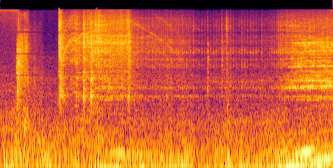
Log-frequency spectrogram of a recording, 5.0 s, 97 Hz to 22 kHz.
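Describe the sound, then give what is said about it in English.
A car engine turns over with a few sharp mechanical clicks, then settles into a steady, low rumble as it idles, with a slight rise in pitch near the end; the car is being pulled around to park behind a cabin as a snowstorm picks up. “You can head to cabin 4 and park around back.”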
